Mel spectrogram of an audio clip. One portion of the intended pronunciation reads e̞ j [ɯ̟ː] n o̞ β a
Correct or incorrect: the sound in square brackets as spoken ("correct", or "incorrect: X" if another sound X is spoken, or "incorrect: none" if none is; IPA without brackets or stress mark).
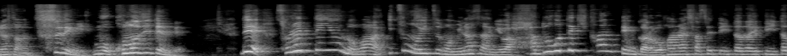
correct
